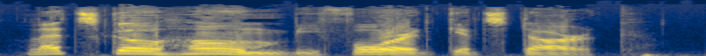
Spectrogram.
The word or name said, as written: go home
